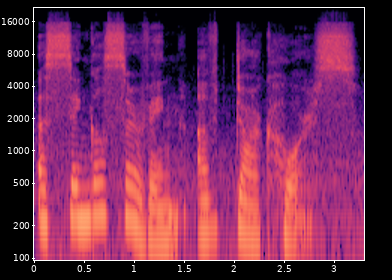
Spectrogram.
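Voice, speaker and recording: A woman voicing a poised, formal and teasing hostess in a video game, speaking in measured phrases. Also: on the low side, expressive, dark tone, slight background noise. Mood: composed, grand.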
